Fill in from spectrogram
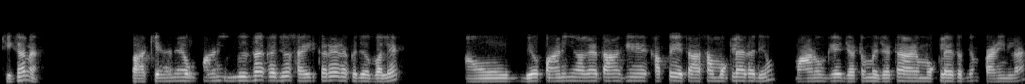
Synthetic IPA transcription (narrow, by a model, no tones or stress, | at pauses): ʈʰiːkaːnə | baːkiɐnẽupaːɽ̃ijuːznakɐd͡ʑosaːɪɖkɐɾeɾɐkʰʊd͡ʑobʱɐle | ɛũɓijopaːɽ̃iɐɡəɽ̃t̪ɐʋ̤ãkʰeːkʰɐpet̪ɐɐsãmoːkɪlaːɪt̪ʰoɗijũ | maːɳ̤ũkʰeːd͡ʑʱɐʈmẽd͡ʑʱɐʈaːɽ̃ẽmoːkɪlaet̪ʰoɗijũpaːɽ̃ilaːɪ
